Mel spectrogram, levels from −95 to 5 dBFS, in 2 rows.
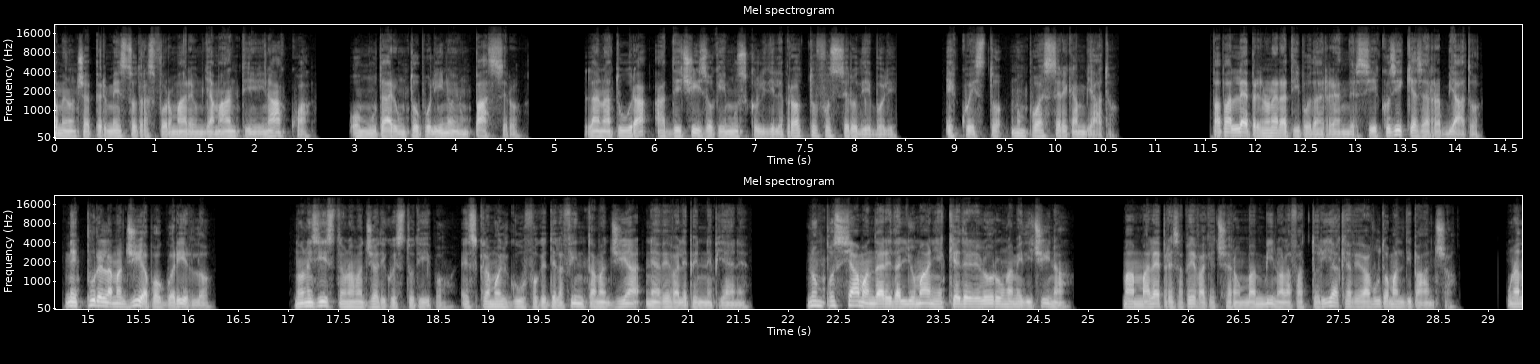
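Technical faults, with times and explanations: No technical faults, with times and explanations, to report for this speech clip.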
